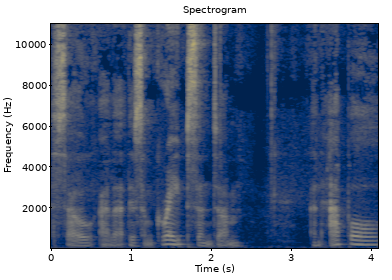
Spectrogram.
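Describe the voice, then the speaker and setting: A woman with a South African accent and vocal fry. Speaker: hobby craft YouTuber. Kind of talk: casual show-and-tell tutorial. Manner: hesitant, many fillers.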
